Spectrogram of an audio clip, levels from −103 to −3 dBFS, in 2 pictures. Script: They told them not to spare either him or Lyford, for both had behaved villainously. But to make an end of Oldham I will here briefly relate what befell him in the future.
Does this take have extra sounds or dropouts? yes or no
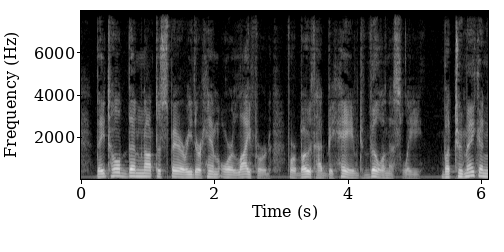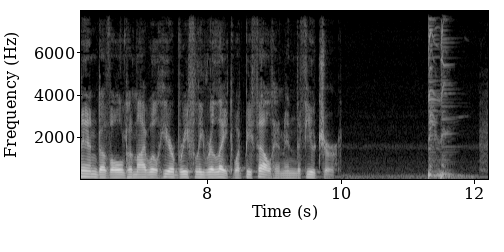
yes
